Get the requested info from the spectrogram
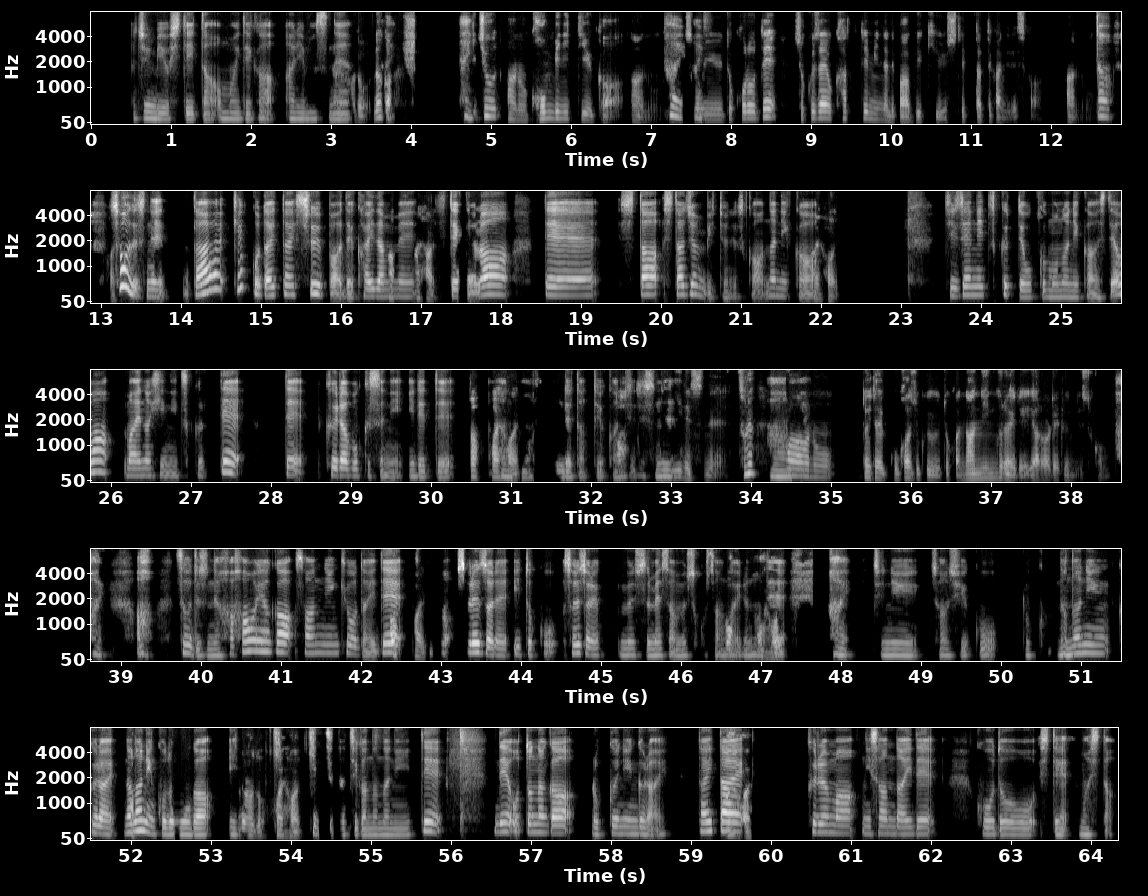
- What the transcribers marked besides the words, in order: other background noise
- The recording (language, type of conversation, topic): Japanese, podcast, 子どもの頃のいちばん好きな思い出は何ですか？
